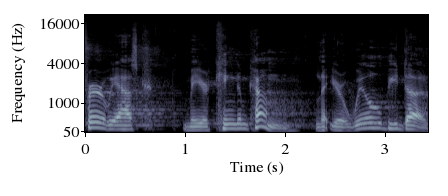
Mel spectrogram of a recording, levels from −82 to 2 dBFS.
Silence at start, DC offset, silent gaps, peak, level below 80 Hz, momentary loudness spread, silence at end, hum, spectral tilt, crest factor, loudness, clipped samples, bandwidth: 0 s; under 0.1%; none; -12 dBFS; -80 dBFS; 11 LU; 0 s; none; -6 dB/octave; 22 dB; -34 LUFS; under 0.1%; 17.5 kHz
